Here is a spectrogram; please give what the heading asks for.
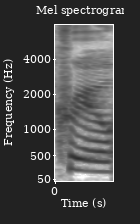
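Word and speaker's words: krewe: They are social clubs, social aid and pleasure clubs is sometimes what they're called, but it's called a crew, which is spelled K R E W.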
